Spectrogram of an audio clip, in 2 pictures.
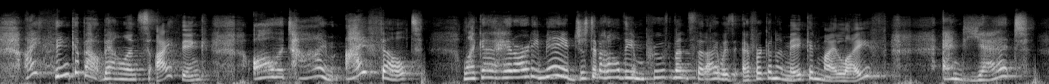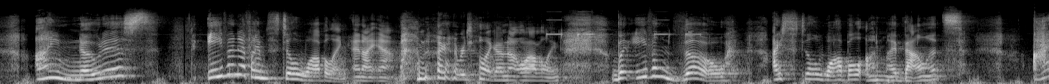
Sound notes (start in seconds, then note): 14.4 laughs; 15.8 timer beeps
